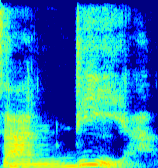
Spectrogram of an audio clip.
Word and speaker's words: sandía: So words that end in IA, check to see if they have an accent on the I or not, because this will change the pronunciation. So this is sandia, sandia. But if it were like this, it would be sandia with the emphasis on the first word.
